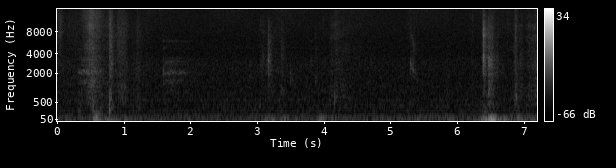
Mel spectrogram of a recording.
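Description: door opening and closing

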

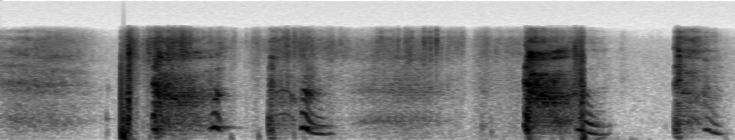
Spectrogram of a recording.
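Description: woman coughing

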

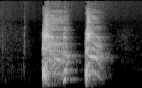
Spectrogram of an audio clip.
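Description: coughing

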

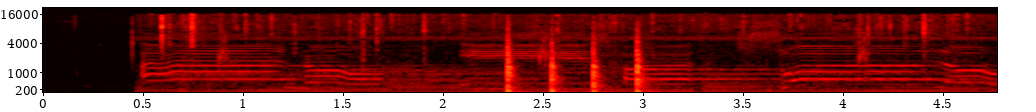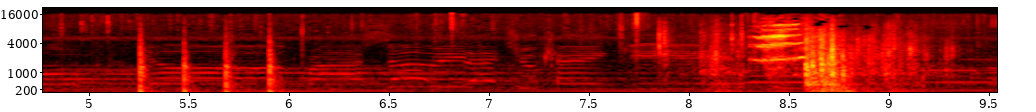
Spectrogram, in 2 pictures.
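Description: knocking on a door

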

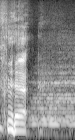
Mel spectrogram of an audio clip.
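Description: train horn

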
